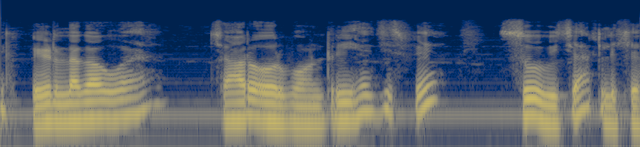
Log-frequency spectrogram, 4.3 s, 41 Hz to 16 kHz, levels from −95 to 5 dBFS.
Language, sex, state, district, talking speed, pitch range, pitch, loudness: Hindi, male, Uttar Pradesh, Jalaun, 195 wpm, 120-150 Hz, 140 Hz, -23 LUFS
